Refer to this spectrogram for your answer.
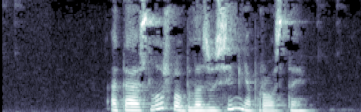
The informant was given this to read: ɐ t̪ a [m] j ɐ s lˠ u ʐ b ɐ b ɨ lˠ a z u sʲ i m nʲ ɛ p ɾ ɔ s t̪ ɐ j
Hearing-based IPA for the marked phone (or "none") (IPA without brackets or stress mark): none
